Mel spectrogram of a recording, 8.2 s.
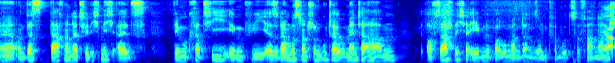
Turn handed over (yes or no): no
